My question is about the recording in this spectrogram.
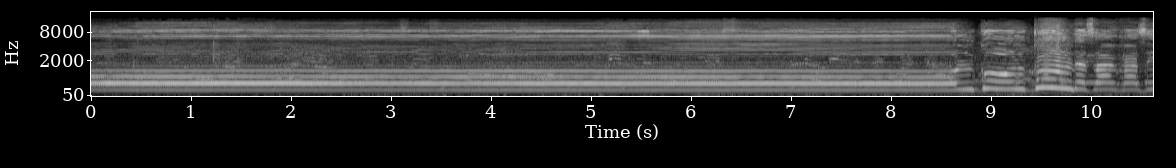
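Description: Male football commentator's long held goal cry on one steady note, breaking into short excited shouts about nine seconds in, celebrating a goal just scored.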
